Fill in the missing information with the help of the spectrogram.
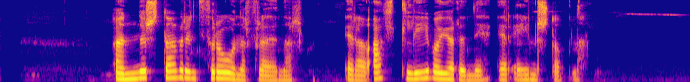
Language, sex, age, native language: Icelandic, female, 30-39, Icelandic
